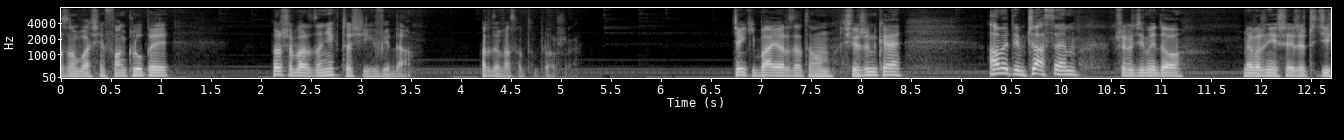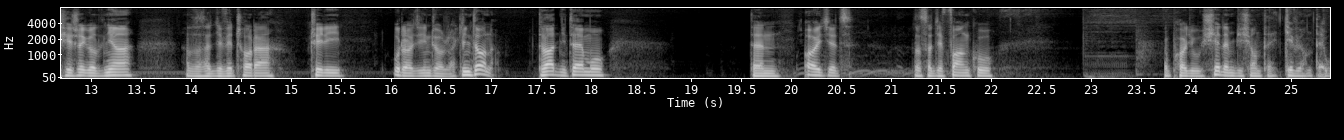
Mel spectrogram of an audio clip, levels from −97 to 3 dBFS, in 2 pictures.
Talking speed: 110 wpm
